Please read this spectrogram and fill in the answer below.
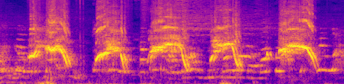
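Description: Loud, high-pitched distressed wailing cries, repeated about six times, each one rising and then sliding steeply down in pitch.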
